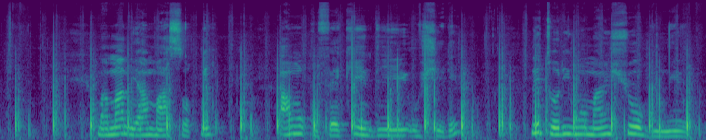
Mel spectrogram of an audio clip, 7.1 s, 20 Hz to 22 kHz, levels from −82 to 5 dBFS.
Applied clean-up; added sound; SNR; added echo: none; Run; 3 dB; none.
